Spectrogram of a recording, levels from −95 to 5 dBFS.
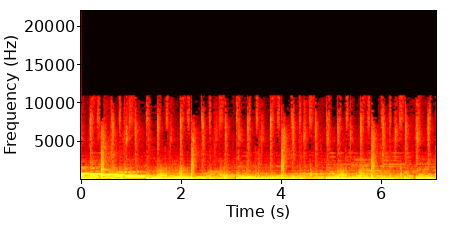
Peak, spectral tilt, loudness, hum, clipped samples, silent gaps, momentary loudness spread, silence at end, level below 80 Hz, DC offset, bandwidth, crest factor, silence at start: -2 dBFS; -6.5 dB/octave; -17 LUFS; none; under 0.1%; none; 6 LU; 0 s; -14 dBFS; under 0.1%; 11 kHz; 12 dB; 0 s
